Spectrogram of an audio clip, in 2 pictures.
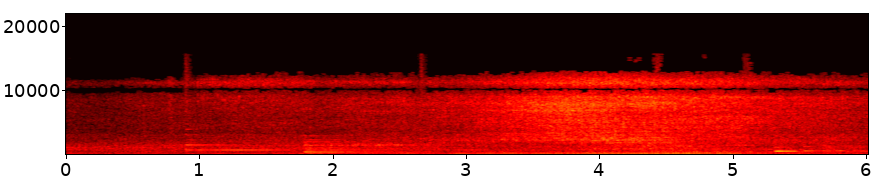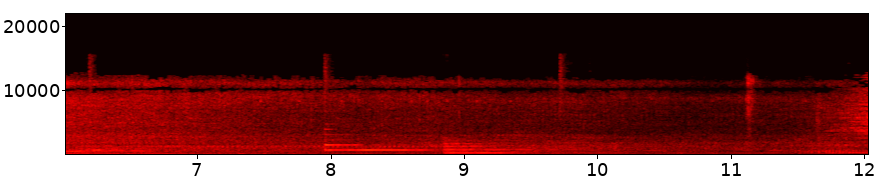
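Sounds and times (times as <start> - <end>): motor vehicle passing: 0.0 - 8.1
background music: 0.0 - 12.0.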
